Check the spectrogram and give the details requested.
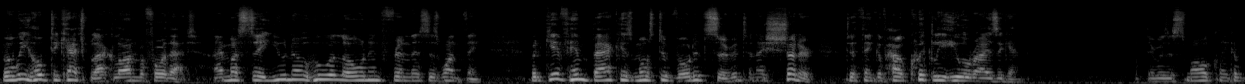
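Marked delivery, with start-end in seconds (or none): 0.0-10.2 a higher, louder official's voice; Minister Fudge. A narrator's reading. Minister explaining events to the pub gathering, self-important. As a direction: voice the pompous minister telling the tale.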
